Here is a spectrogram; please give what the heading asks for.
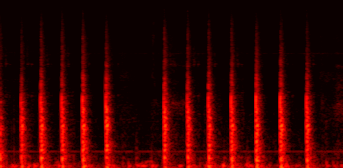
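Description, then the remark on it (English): An innkeeper raps steadily on the door of Rabbi Elimelech Spira's home: two quick runs of sharp, evenly spaced knocks, about a dozen in all, separated by a short pause, with no voices. “He came to him and knocked on his door.”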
